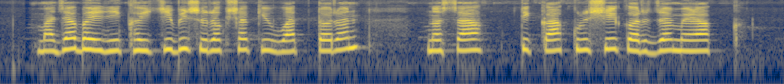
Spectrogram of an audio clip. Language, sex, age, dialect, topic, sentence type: Marathi, female, 25-30, Southern Konkan, agriculture, statement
